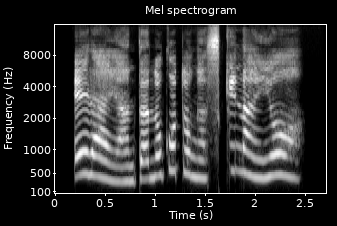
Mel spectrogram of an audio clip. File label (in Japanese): 好きです 徳島; 伊織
